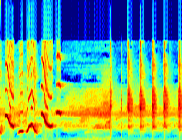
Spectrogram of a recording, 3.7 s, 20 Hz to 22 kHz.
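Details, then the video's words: Song used to coach caged white-rumped shamas: a rapid run of swooping whistled notes, followed by a series of sharp clicks repeated roughly every quarter second against constant high hiss. "masteran murai batu yakin 100% bikin gacor setiap saat"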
